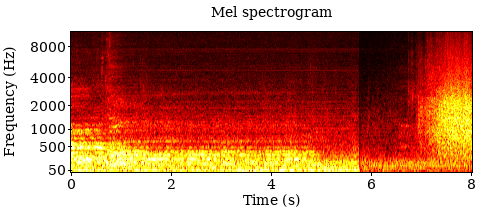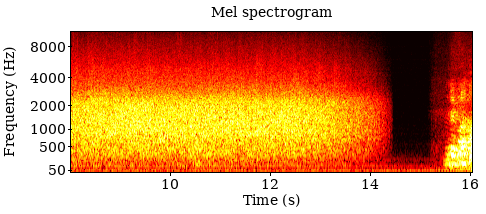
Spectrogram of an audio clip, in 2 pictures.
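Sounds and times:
audience applauding: 6.6s - 14.4s.

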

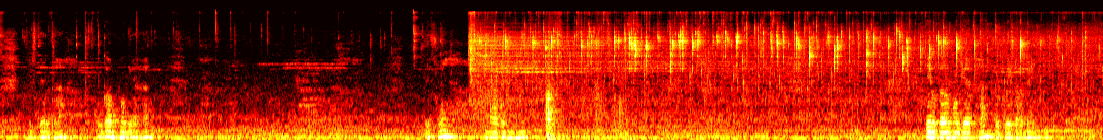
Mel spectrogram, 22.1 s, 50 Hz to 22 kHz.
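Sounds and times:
batter sizzling in hot oil: 9.4s - 22.0s.

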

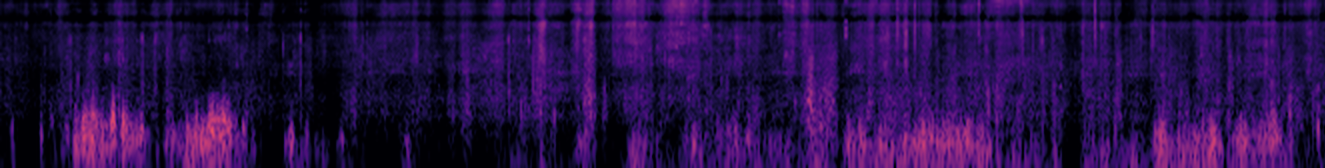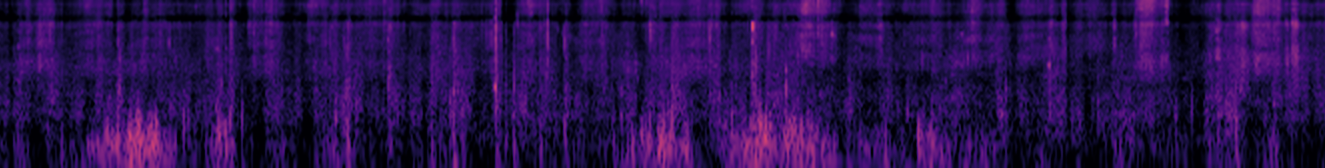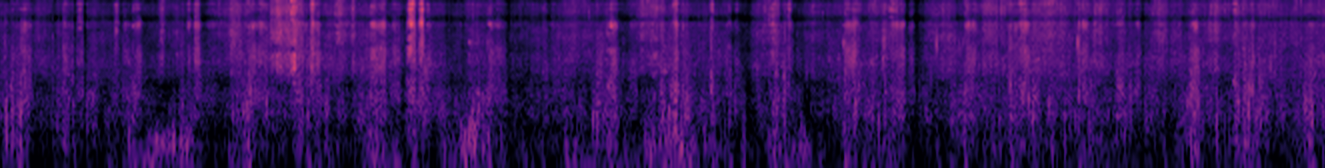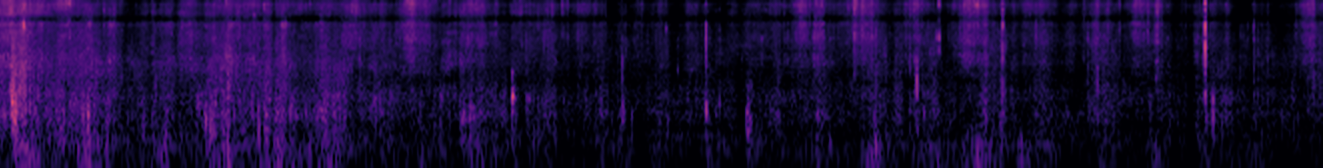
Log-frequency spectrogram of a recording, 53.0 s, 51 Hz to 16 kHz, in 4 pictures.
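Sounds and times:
footsteps through dry grass: 0.0s - 52.9s.

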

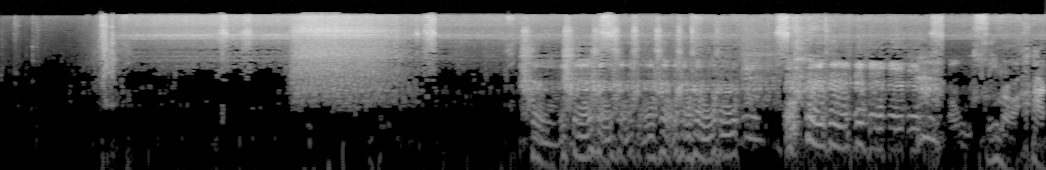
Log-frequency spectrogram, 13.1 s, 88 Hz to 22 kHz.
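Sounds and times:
gas hissing into mask: 1.5s - 13.0s.

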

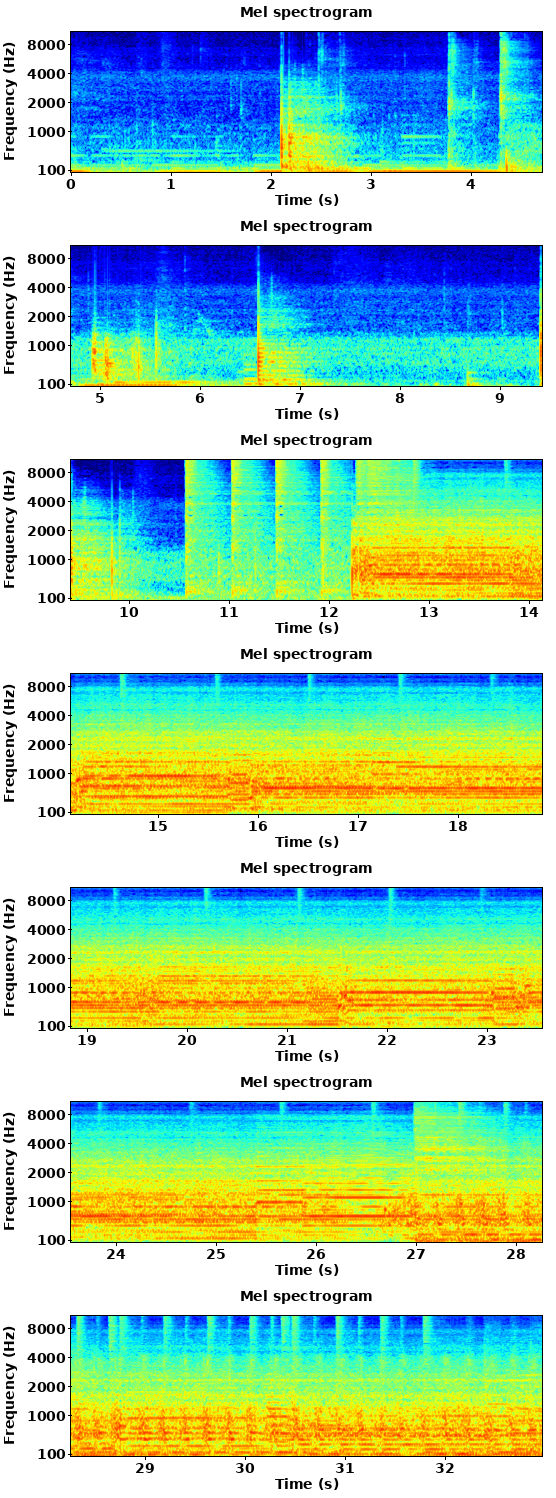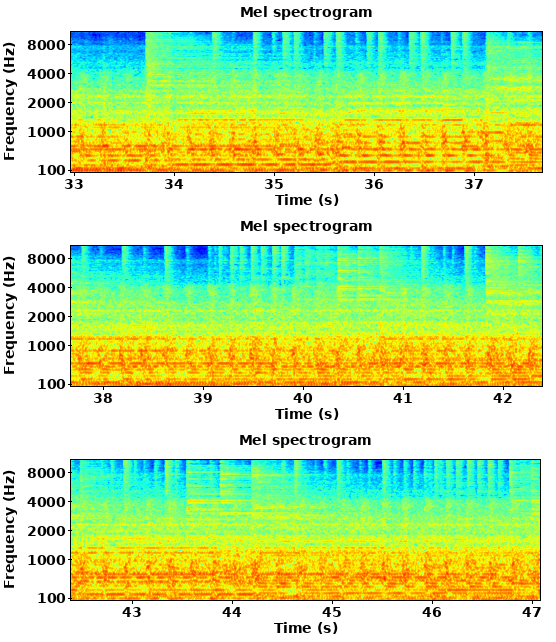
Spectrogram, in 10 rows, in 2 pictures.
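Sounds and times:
steady cymbal beat: 10.5s - 47.0s
instrumental rock band: 10.6s - 47.0s
electric guitar chords: 12.2s - 47.0s.

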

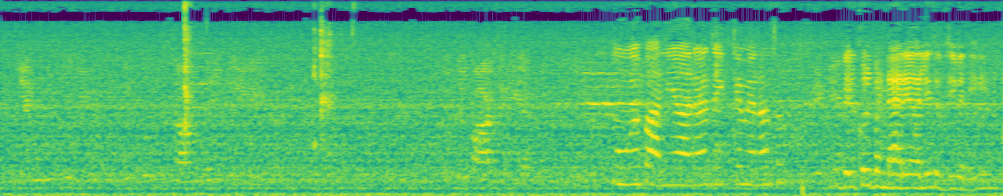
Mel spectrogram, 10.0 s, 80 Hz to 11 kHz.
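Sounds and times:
exhaust fan humming: 0.0s - 10.0s.

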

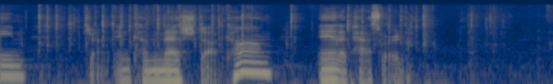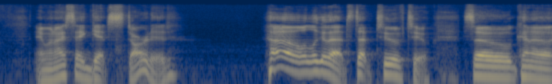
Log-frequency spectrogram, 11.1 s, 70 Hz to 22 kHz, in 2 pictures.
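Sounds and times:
computer keyboard typing: 0.4s - 5.1s.

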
